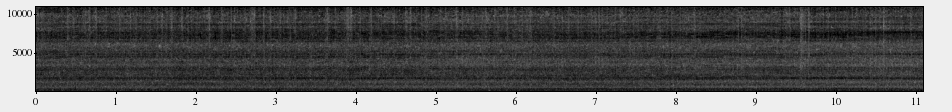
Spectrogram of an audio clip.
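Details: GMC Envoy with broken power steering pump shaft, started after removing intake and air filter assembly: steady, even engine drone with constant faint whine, no knocks or grinding; engine running smoothly.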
